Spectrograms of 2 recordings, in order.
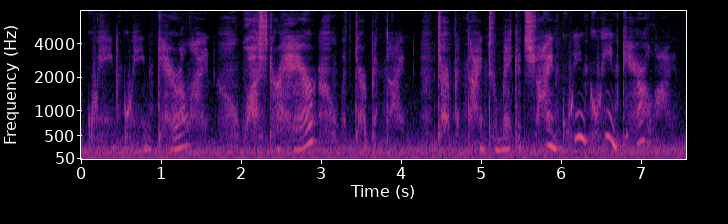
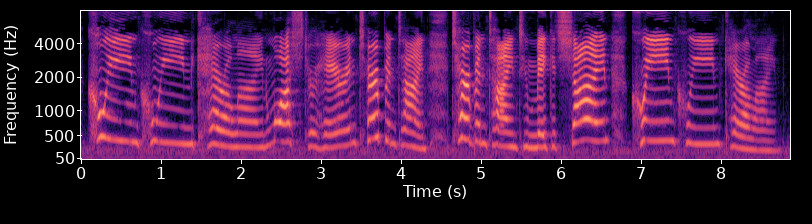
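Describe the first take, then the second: First: It is whispered softly. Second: It is shouted loudly.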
